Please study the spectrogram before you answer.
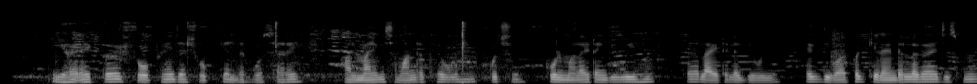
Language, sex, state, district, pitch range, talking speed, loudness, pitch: Marathi, male, Maharashtra, Sindhudurg, 110-120 Hz, 195 wpm, -33 LUFS, 115 Hz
